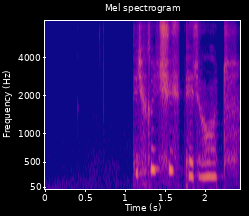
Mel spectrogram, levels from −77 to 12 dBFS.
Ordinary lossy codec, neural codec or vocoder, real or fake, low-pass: none; codec, 16 kHz, 0.8 kbps, ZipCodec; fake; none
